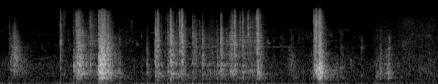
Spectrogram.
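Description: A microphone knocks and clicks as it is handled.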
